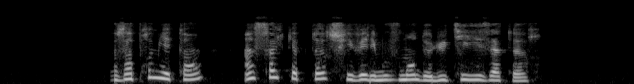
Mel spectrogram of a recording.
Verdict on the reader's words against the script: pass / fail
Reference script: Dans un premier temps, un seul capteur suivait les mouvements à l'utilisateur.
fail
